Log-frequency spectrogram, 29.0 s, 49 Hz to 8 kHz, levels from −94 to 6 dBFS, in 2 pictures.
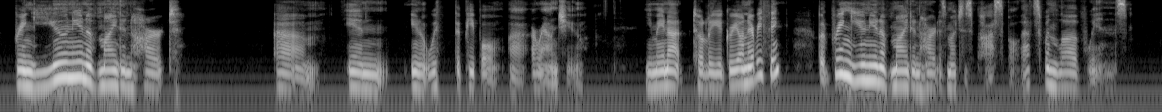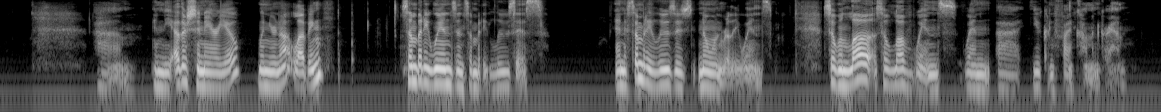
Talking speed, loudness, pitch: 150 wpm, -22 LUFS, 150 Hz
